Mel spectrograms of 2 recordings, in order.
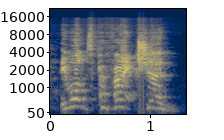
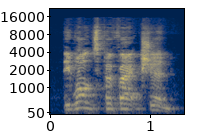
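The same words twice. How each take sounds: First: Louder, punching the word wants; exasperated loud jab at the manager; loud emphatic. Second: Said in the usual way. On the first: Real, not acted. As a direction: hammer home he wants perfection. Fan mocking demanding manager.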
